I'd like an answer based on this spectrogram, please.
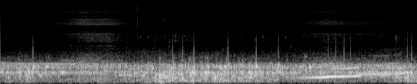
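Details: Underwater whale sound from Ningaloo Reef, Western Australia, where whales migrate in winter: a short upward-sliding tonal call near the end, over dense, continuous water hiss with scattered clicks.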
